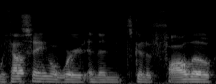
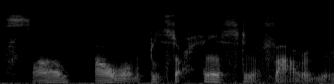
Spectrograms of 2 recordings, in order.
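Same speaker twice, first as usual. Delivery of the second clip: slow, drawn-out creature voice; 4 semitones lower, 11 dB quieter than usual. Acting out a line from a fan plot prediction: Cad Bane voice sounding like Gollum. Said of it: "I don't know why I made him sound like Gollum".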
